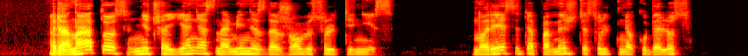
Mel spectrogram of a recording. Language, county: Lithuanian, Šiauliai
